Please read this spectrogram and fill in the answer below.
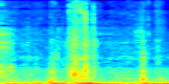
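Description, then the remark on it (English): Steady low engine and road rumble fills a car cabin during a morning drive to work, with a brief whirring, clunking burst partway through and another short knock near the end; no one speaks. “with another morning car edition. Driving to work.”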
